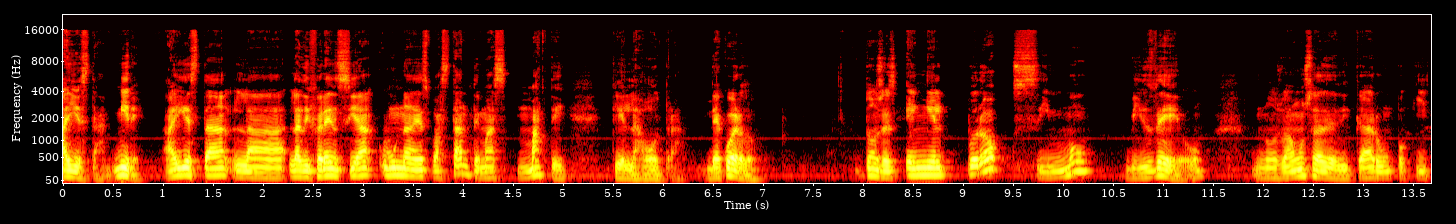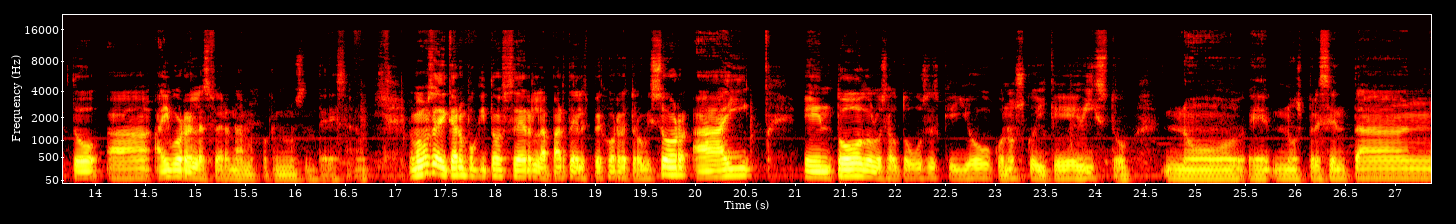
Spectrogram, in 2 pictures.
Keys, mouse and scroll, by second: 0.0 click, 2.5-3.3 scroll up 2, 3.3-5.1 middle drag, 5.2-5.6 scroll down 3, 6.0-7.4 middle drag, 7.3-9.2 scroll down 4, 7.5 middle click, 9.2 shift+middle click, 9.8 click, 10.4 click, 12.4 click, 13.3-13.8 scroll up 5, 14.2 click, 15.7 click, 16.8 click, 18.4-19.7 scroll down 7, 19.7-20.4 middle drag, 20.4-21.8 scroll up 2, 22.3-24.0 drag, 24.3-27.3 drag.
